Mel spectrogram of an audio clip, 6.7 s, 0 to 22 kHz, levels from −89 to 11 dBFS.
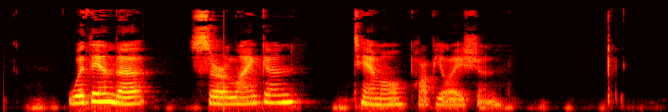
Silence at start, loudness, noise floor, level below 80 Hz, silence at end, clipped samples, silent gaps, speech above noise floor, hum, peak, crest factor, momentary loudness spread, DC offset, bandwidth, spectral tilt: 0.3 s; -19 LUFS; -55 dBFS; -60 dBFS; 1 s; under 0.1%; none; 37 dB; none; -2 dBFS; 20 dB; 19 LU; under 0.1%; 16.5 kHz; -3 dB/octave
